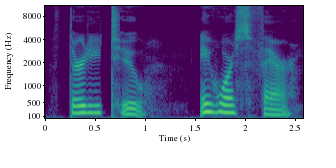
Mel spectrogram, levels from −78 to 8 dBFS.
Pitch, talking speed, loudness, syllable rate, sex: 195 Hz, 115 wpm, -18 LUFS, 3.7 syllables/s, female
